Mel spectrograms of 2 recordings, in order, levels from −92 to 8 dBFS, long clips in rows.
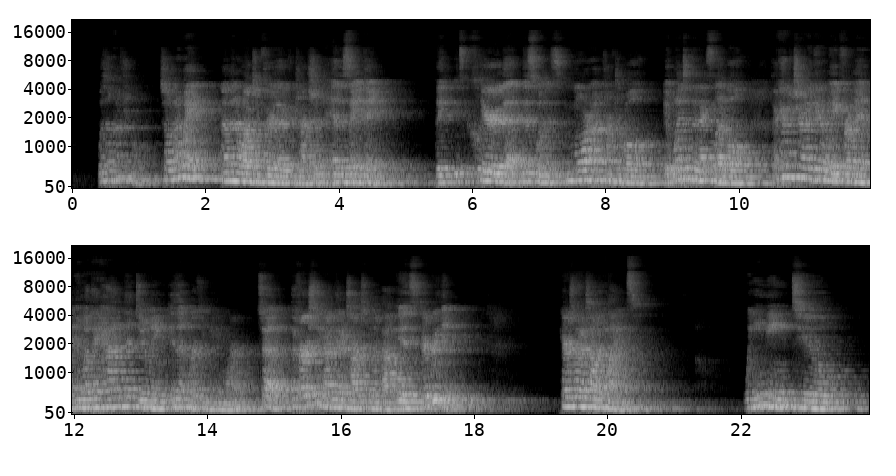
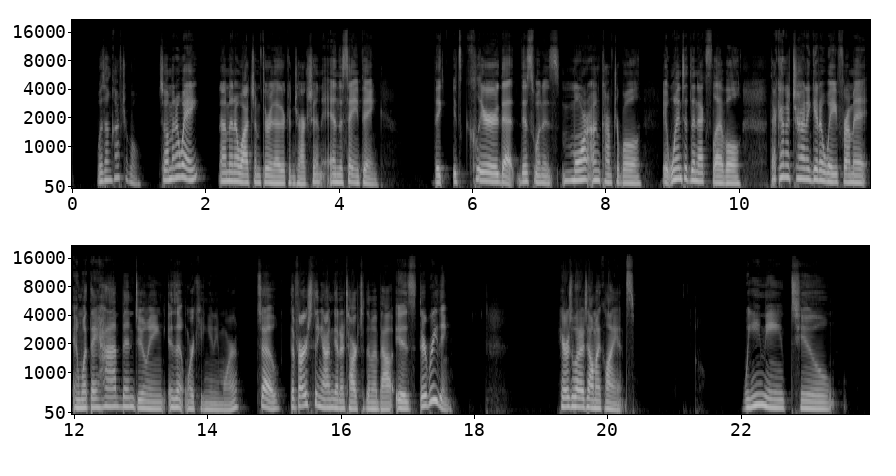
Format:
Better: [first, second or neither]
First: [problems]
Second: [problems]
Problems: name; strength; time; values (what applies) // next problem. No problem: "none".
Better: second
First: off-mic speech; far // room echo; strong; dies away in 1.4 s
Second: none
